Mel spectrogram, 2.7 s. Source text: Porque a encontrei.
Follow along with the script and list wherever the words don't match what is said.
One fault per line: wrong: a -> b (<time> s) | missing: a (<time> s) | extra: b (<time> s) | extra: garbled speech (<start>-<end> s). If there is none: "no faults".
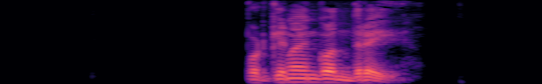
no faults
